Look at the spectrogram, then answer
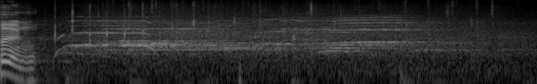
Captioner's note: attendees cheering and applauding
